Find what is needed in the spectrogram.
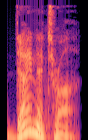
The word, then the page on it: dynatron: British English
